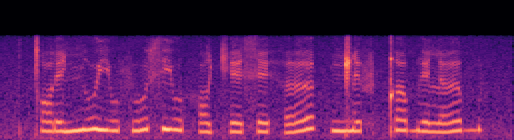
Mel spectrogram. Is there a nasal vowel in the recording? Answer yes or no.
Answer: no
